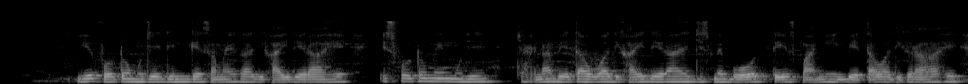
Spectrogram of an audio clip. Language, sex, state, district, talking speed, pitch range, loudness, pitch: Hindi, male, Maharashtra, Pune, 190 wpm, 115-130 Hz, -34 LUFS, 120 Hz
